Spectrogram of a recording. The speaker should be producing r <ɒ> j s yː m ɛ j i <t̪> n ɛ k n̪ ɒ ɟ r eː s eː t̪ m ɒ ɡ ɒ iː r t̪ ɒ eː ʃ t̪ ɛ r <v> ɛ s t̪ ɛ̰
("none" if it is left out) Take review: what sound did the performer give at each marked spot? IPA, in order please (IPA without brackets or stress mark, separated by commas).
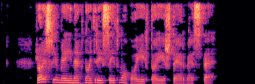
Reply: ɒ, none, v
